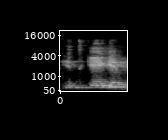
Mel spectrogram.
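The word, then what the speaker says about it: entgegen: you spell it but it's pronounced something like in gagan which means against so in gagan and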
